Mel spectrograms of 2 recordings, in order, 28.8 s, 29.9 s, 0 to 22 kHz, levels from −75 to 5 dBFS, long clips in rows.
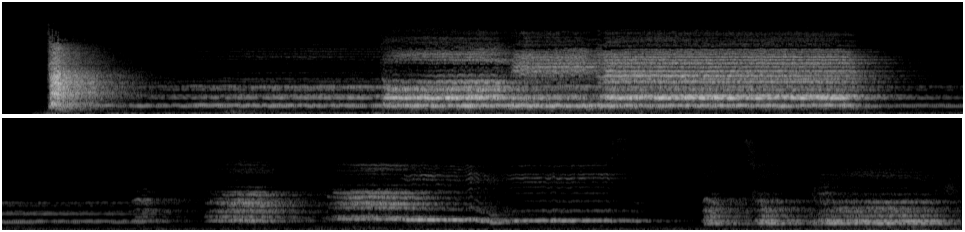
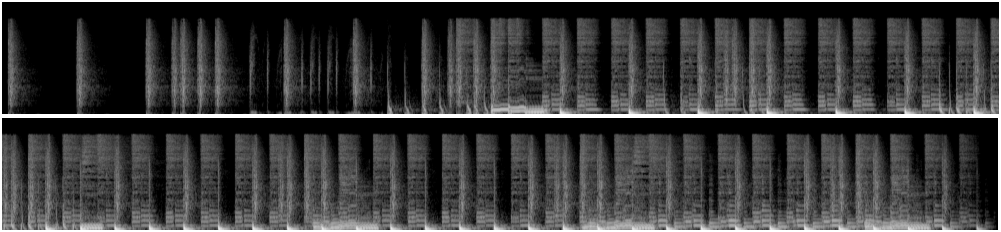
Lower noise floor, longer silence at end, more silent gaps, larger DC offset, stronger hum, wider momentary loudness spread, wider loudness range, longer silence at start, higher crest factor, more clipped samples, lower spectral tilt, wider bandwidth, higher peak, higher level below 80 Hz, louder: about the same, -74 dBFS vs -74 dBFS; second, 0 s vs 0.2 s; second, none vs 1.06-1.12 s, 2.10-2.15 s; neither; neither; first, 23 LU vs 14 LU; first, 21 LU vs 12 LU; first, 0.7 s vs 0.1 s; first, 24 dB vs 18 dB; neither; second, -3 dB/octave vs -5 dB/octave; second, 8.4 kHz vs 12 kHz; second, -4 dBFS vs 0 dBFS; second, -66 dBFS vs -20 dBFS; second, -25 LUFS vs -20 LUFS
